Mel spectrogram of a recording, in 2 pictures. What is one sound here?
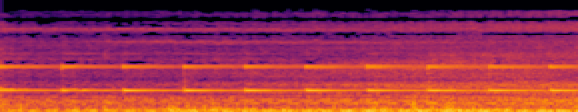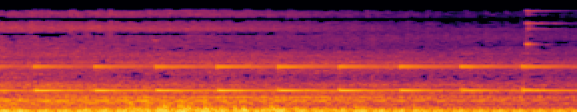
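A train rumbles slowly past at close range.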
